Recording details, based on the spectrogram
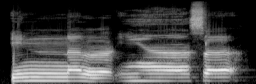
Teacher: Innal insana alif lam di sini alif lamnya qamariah. Jadi dibaca dengan jelas izhar innal insa insa insa di situ ada ikhfa ausad ya karena nun sukun bertemu dengan sin ya huruf ikhfa dibacanya ee nun sukunnya samar ya dan disertai dengan gunah atau dengung.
